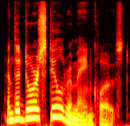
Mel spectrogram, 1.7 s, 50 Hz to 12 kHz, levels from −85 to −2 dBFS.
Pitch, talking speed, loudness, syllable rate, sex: 145 Hz, 205 wpm, -15 LUFS, 5.7 syllables/s, male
